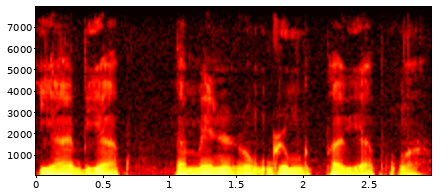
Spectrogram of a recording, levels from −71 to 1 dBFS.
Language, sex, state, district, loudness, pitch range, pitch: Garo, male, Meghalaya, South Garo Hills, -16 LUFS, 110-120 Hz, 115 Hz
